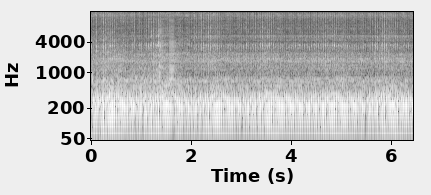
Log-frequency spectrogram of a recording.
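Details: Atco Balmoral cylinder mower unrun for nine years: small engine hunts slowly up and down in speed; lean mixture, carburettor fuel screw then opened about three-quarters of a turn.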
